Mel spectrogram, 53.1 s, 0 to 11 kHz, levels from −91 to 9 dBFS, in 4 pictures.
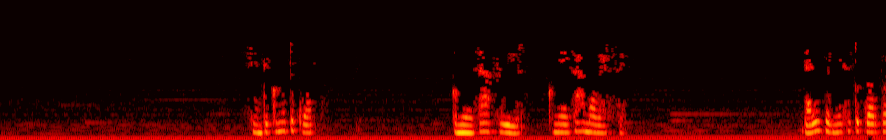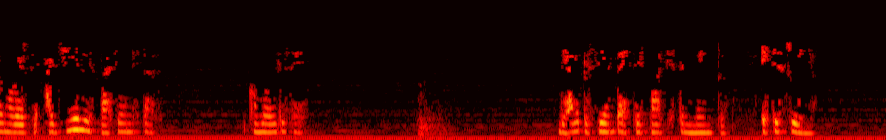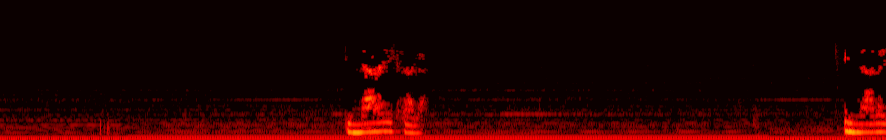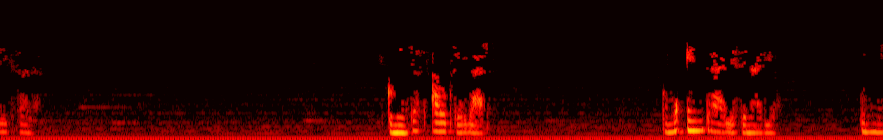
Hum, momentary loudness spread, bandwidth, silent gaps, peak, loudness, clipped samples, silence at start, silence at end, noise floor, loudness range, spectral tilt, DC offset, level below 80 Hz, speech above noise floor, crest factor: none; 22 LU; 3.5 kHz; none; -18 dBFS; -37 LUFS; under 0.1%; 1.9 s; 0 s; -58 dBFS; 14 LU; -6.5 dB/octave; under 0.1%; -58 dBFS; 23 dB; 24 dB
